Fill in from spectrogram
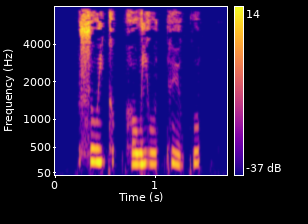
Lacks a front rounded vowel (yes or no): no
